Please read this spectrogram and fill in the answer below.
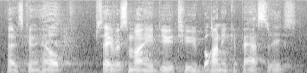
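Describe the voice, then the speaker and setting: A man from a construction company presenting bid recommendations at a school board meeting, speaking loudly and steadily with frequent fillers. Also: lowish voice, fast, slight background noise. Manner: loud, steady, even delivery with frequent "uh".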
